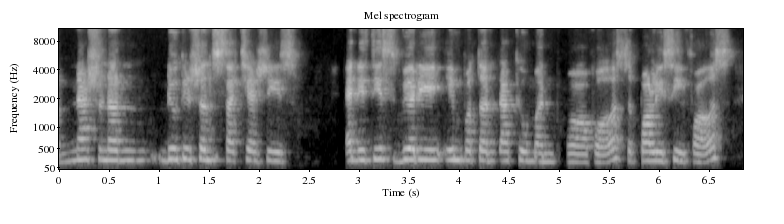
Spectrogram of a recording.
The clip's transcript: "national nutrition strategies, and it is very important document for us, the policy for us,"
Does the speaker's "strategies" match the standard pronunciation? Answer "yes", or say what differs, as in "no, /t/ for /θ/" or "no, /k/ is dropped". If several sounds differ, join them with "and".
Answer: no, /ɹ/ is dropped and /s/ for /z/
